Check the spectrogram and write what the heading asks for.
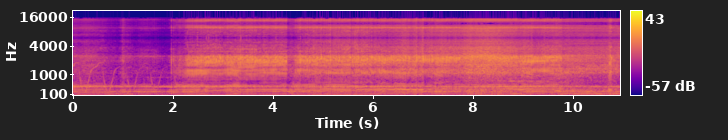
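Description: Kawasaki KX450F four-stroke single-cylinder dirt bike engine running, its pitch rising and falling. About two seconds in it gets much louder as the bike speeds up, with wind noise on the camera microphone.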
